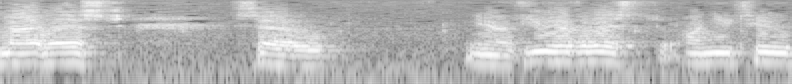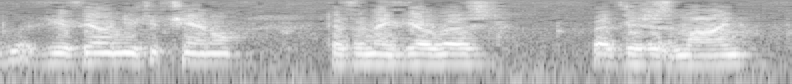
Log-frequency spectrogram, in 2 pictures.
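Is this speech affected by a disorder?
No.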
